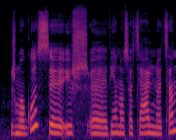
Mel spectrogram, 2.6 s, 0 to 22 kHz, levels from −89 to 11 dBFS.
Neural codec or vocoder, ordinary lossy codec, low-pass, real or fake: vocoder, 44.1 kHz, 128 mel bands, Pupu-Vocoder; MP3, 96 kbps; 19.8 kHz; fake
